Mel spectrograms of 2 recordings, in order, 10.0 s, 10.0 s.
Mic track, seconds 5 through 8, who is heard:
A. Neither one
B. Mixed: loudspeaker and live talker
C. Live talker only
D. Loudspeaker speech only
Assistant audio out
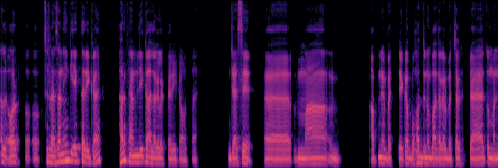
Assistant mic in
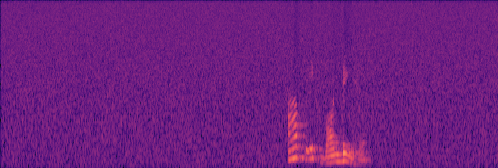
C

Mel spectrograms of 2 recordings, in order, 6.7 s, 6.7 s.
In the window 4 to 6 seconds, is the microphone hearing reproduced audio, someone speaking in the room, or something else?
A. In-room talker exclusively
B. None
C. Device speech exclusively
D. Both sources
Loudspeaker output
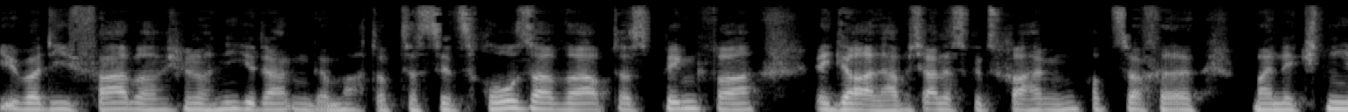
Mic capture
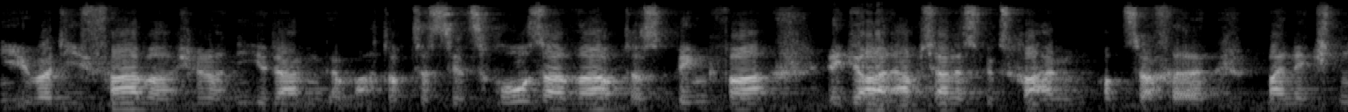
C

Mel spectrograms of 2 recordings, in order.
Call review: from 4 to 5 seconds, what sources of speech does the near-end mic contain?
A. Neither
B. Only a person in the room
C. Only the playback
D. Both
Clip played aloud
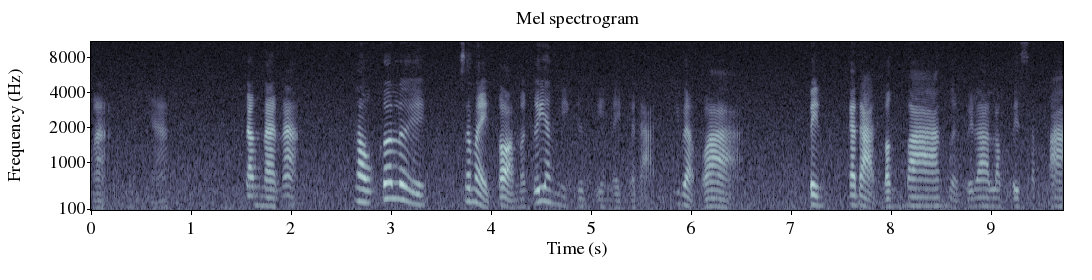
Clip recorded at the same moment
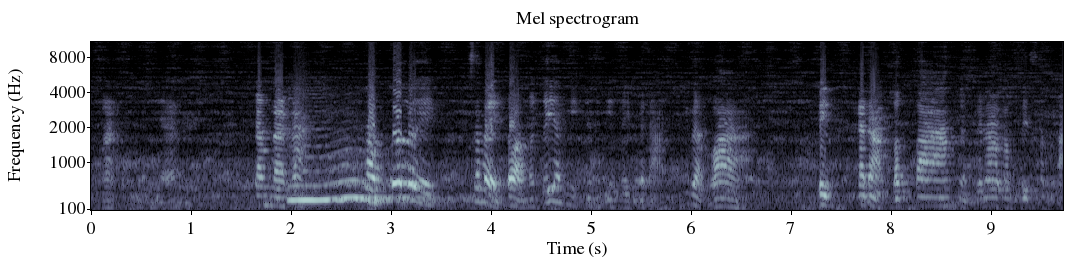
C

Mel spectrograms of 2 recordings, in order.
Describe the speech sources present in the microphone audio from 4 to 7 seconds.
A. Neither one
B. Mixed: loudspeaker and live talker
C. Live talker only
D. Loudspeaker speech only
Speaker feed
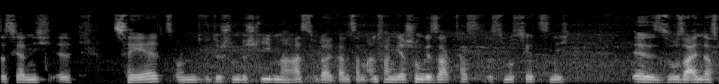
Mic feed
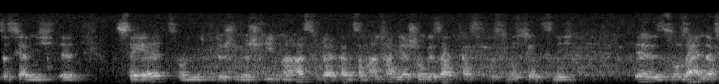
D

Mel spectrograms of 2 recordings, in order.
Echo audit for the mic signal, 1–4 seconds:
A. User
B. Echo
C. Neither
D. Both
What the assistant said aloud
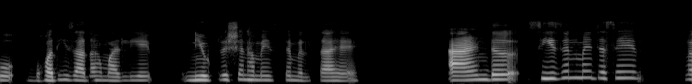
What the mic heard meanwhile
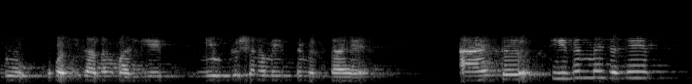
B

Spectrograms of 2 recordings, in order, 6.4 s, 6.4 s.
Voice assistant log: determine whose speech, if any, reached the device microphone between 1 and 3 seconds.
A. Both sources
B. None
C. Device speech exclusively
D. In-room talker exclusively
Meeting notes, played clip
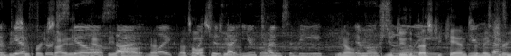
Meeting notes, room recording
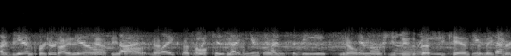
C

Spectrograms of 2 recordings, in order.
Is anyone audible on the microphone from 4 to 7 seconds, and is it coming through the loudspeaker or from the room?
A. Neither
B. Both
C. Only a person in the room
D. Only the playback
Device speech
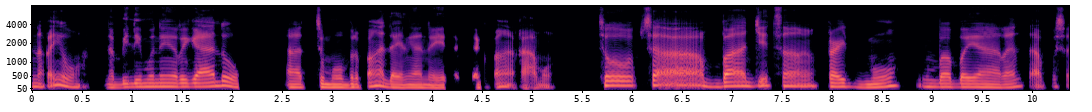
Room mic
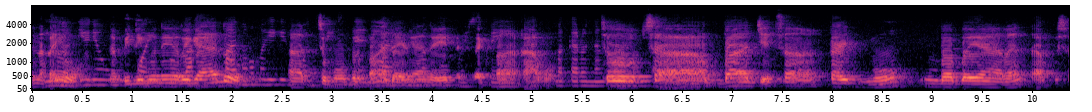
B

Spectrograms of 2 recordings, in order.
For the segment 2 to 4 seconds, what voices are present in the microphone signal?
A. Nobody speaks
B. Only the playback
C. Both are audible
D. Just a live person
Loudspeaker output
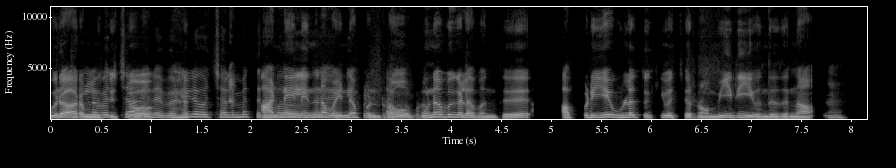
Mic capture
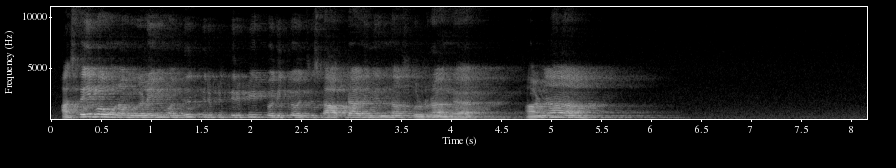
D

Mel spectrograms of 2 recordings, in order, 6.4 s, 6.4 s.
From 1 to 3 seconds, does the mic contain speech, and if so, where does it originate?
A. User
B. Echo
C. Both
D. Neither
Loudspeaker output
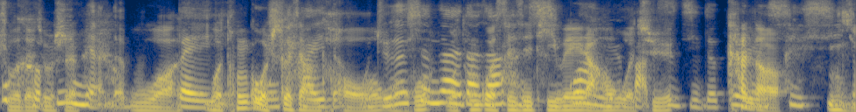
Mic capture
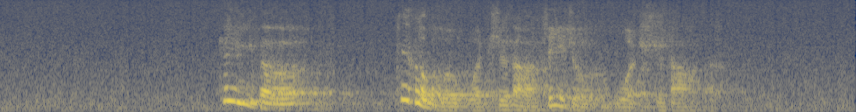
A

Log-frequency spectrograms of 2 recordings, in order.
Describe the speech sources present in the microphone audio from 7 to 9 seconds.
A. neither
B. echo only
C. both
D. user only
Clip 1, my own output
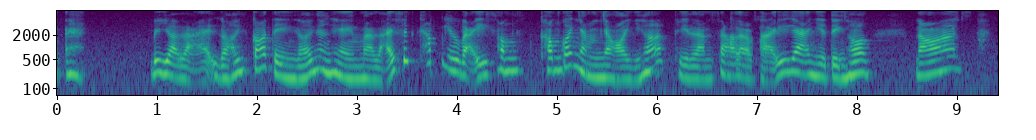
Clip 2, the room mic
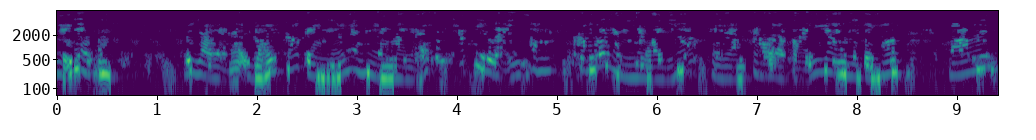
B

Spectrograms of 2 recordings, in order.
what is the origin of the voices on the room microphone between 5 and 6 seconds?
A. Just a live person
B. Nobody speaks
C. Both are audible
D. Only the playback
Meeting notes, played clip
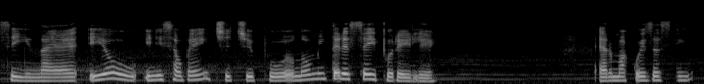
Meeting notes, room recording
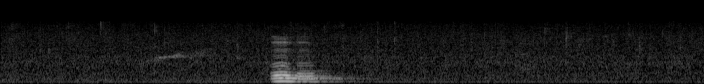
B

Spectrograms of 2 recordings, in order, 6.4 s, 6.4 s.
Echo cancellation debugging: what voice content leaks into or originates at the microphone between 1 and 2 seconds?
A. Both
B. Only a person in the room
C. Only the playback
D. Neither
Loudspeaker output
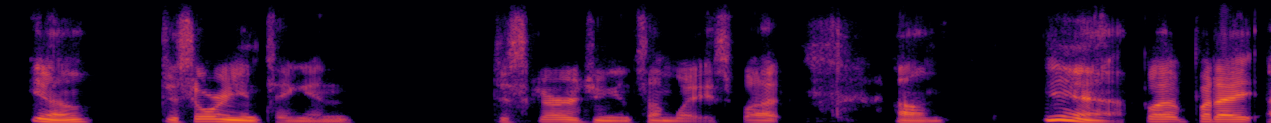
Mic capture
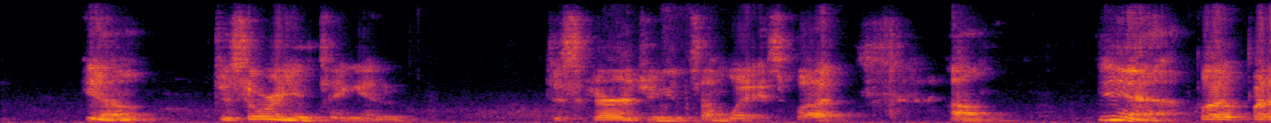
C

